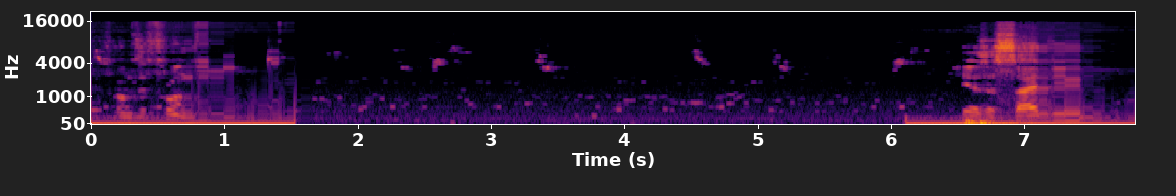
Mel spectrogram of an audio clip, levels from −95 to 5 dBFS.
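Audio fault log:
0.72–1.65 s and 7.12–7.84 s: robotic sound from repeated short buffers, a rigid metallic 100 Hz buzz, likely from a 10 ms chunk repeated while most of the real audio is skipped.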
